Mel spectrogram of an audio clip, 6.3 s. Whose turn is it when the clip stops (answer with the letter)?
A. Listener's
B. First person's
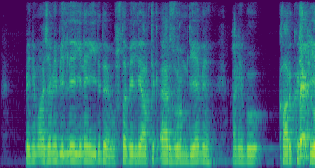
B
